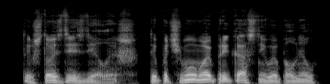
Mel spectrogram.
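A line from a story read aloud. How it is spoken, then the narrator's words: Grumbling headmaster. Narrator (Russian): нахмурился и заворчал директор школы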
